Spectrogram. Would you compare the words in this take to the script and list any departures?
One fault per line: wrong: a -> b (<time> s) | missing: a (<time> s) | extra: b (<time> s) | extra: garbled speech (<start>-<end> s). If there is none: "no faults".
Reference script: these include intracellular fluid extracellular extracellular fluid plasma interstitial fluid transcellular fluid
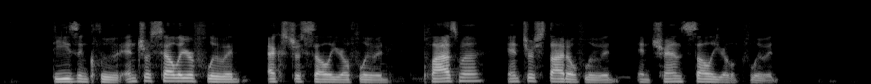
missing: extracellular (3.5 s)
extra: and (6.4 s)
